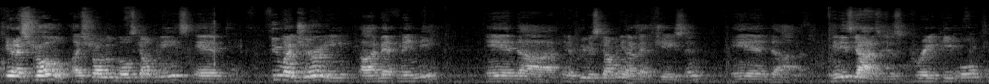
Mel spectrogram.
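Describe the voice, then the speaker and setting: A man with a New England accent and a slightly high voice talks casually to a team meeting. He is self-deprecating and keeps checking in with his listeners. The room is very echoey and he sounds set back from the microphone. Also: fairly quick. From New England, United States. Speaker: speaker at a direct-sales team meeting. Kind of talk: informal motivational talk to a small group. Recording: very echoey room, distant mic, faint noise.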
